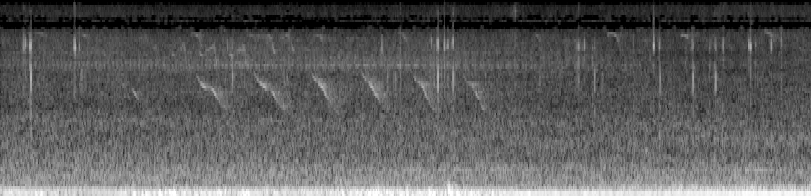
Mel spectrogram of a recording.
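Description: A bird calling a run of about six quick falling notes, roughly two a second, over a steady low rumble.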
